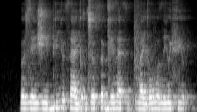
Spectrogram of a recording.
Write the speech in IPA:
ɵ z e i̯ ʒ i bʲ o j ʉ θ æ j o d͡z ɵ θ œ ɡ e ð æ θ u p v æ j o β o ð i u̯ fʲ o

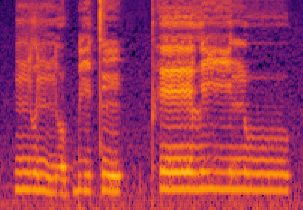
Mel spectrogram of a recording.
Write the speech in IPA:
ɲ ʊ˦ ɲ ʊ˨ ɓ i˦ t ĩ˦ | pʰ eː˦ l iː˦ n uː˦

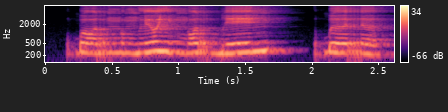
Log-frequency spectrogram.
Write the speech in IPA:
ɓ ɔː r ŋ ɔ ŋ lʲ ɔ lʲ ɛ̤ ŋ ɔ r b eː ŋ | ɓ əː r ə

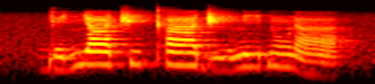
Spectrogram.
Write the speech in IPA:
ɡ e˨ ɲ aː˦ t͡ʃ i˦ kʰ aː˦ d͡ʒ i˨ l i˦ ɗ ũ˦ ɾ a˨

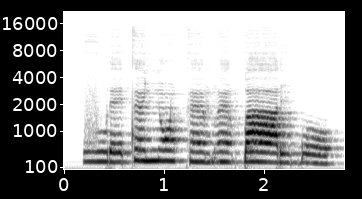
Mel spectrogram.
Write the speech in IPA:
v u˨ ɾ e˨ t ɛ̃˦ ɲ ɔ̃˦ l k ɛ̃˧ b ɛ̃˧ l ɡ͡b aː˦˨ ɾ i˧ ɓ o˦˨

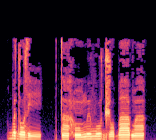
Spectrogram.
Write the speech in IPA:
b ə˦ d o˧ z iː˨ | t ã˨ h ũ˧ m ɨ˦ v u˦ d͡ʒ o˨ b aː˦ ɡʷ ã˦

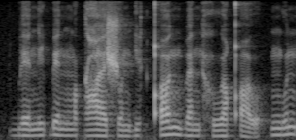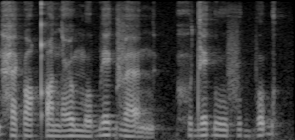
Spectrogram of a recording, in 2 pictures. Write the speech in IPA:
b e n i ɓ e n ŋ ɒ ɡ ʕ æ ʃ o n ɠ i ɡ qʼ u n b æ n h u qʼ o | ŋ u n h æ ɠ ɒ qʼ æ n ʕ u m o b e ɡ v æ n | h u d e ɠ u f u ɡ b o ɡ

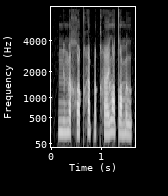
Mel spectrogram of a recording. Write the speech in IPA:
m i m ɛ χ u qʰ ɛ p ɪ qʰ e l e tˤ ʊ m u

